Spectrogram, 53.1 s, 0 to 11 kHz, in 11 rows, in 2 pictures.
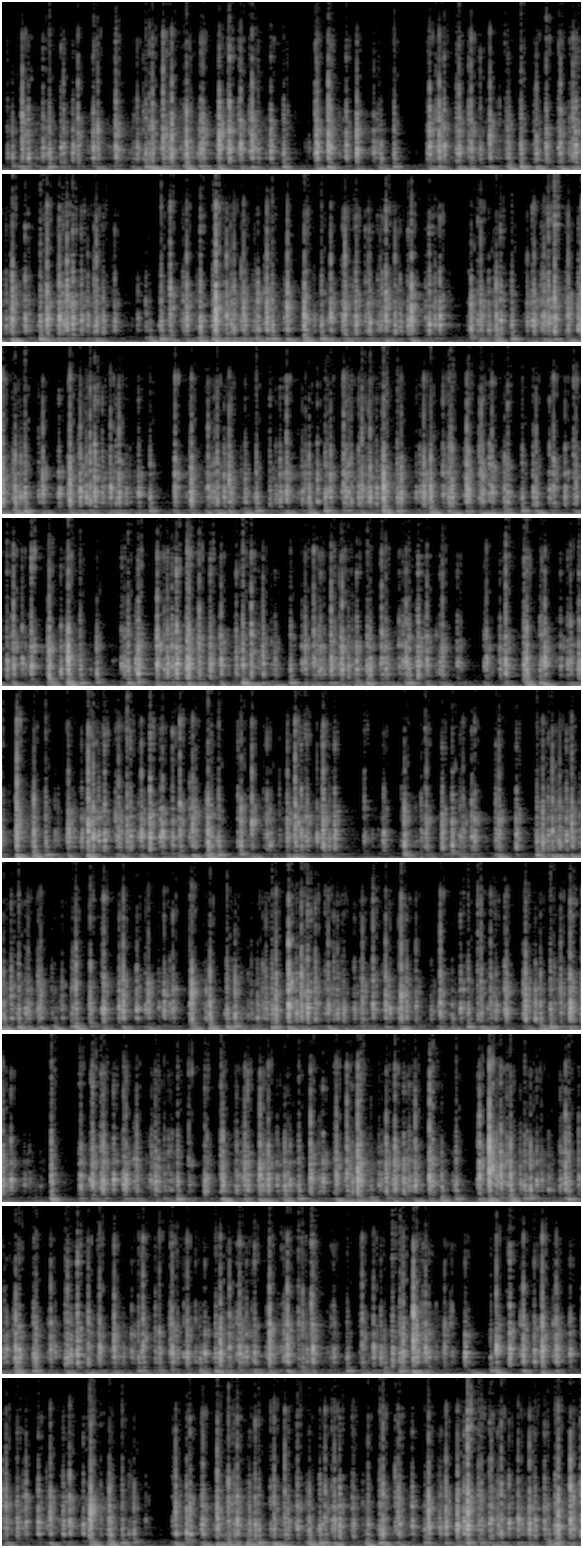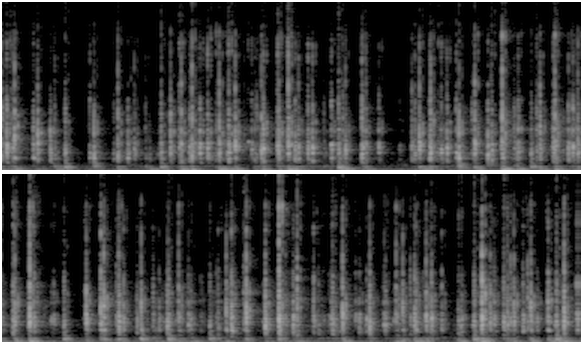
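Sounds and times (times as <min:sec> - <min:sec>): fast mechanical keyboard typing: 0:00.1 - 0:53.0.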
